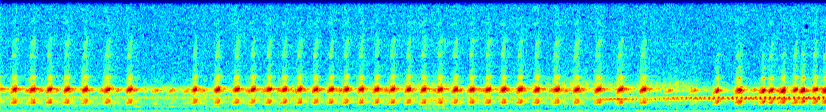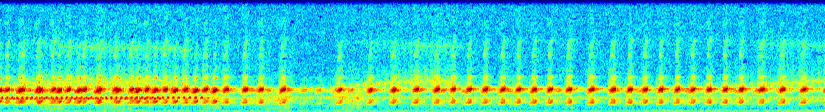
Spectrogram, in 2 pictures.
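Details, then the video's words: Tree frogs calling from a pond after dark in mid-April, north-east Italy: steady runs of rapid, grating pulses, layered callers overlapping, with mole crickets trilling continuously in the background. "relaxing singing tree frogs in pond and trilling mole crickets by night"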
